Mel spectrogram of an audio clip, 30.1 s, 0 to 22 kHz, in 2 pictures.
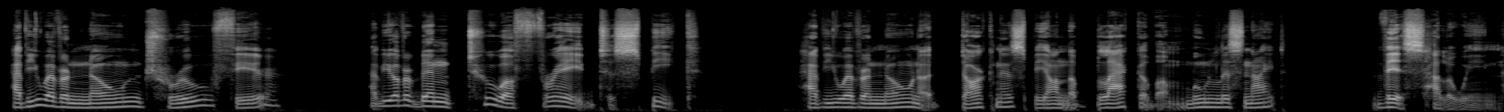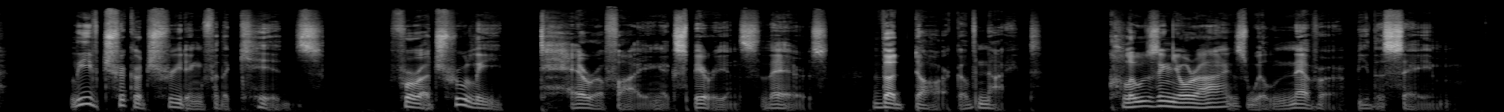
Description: Male
Yng Adult (18-29)
Radio Commercials
Words that describe my voice are Versatile, Calm, Natural.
